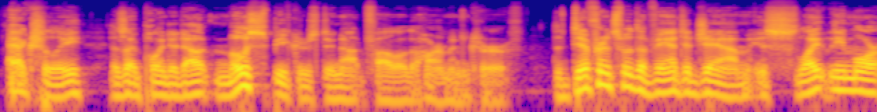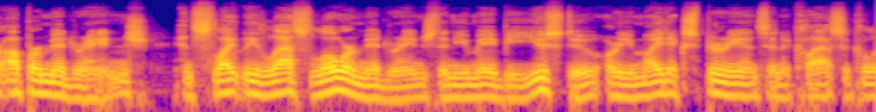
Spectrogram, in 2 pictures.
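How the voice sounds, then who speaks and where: A man delivering a scripted review in a measured, analytical, explanatory way. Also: low voice, dry recording, studio quality. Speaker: audio equipment reviewer.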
